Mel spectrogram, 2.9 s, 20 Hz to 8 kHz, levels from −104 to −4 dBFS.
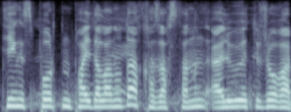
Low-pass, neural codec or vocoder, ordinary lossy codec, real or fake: none; none; none; real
